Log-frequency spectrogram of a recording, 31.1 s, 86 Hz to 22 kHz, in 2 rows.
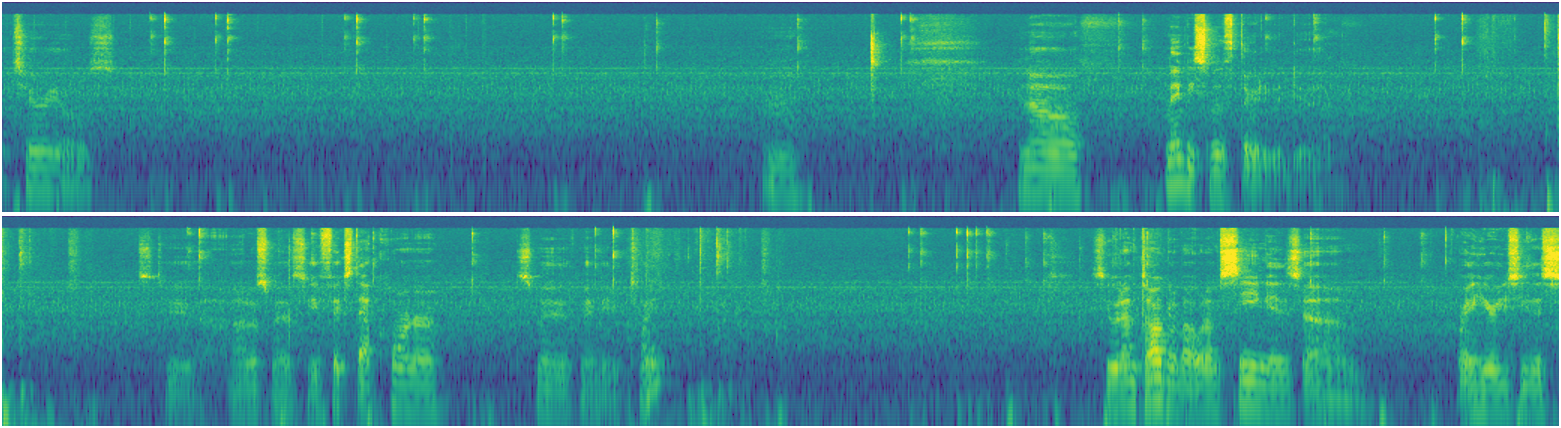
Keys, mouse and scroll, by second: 1.4 click, 2.1 click, 3.3 click, 4.0 click, 5.4 click, 6.5-7.9 alt+right drag, 8.9 click, 11.1 alt+middle click, 12.6 click, 14.3 click, 15.1-16.0 typing, 17.3 click, 18.4 alt+middle click, 19.2 alt+middle click, 21.4 click, 22.1-23.0 typing, 24.6 click, 25.0 click, 25.2 click, 25.7 alt+middle click, 26.6 alt+middle click, 27.1 alt+q, 27.8 alt+middle click, 29.3 alt+middle click, 30.8 alt+middle click.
